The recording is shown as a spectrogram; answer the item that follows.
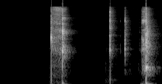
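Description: A bottle of Sprecher black cherry fire-brewed craft soda with honey cracks open in a few sharp, hissing pops: a quick pair, then three more short bursts, loud and alone.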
